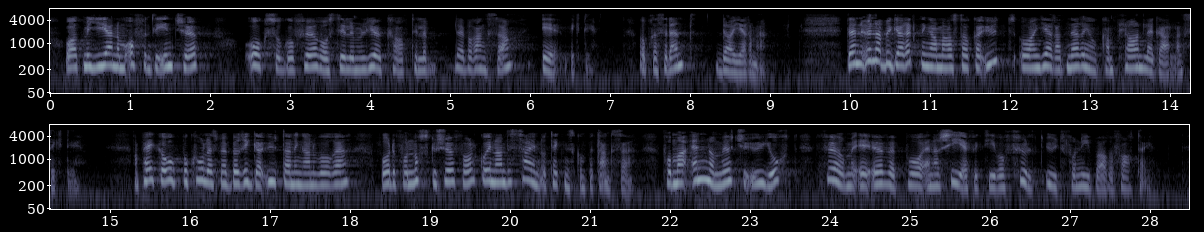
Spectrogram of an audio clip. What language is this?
Norwegian Nynorsk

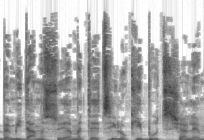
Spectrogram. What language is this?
Hebrew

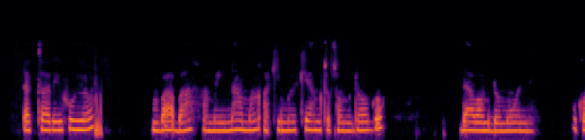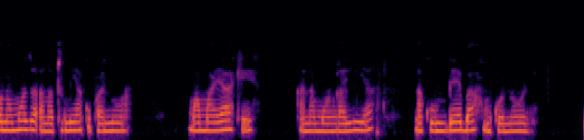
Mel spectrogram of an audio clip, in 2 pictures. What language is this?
Swahili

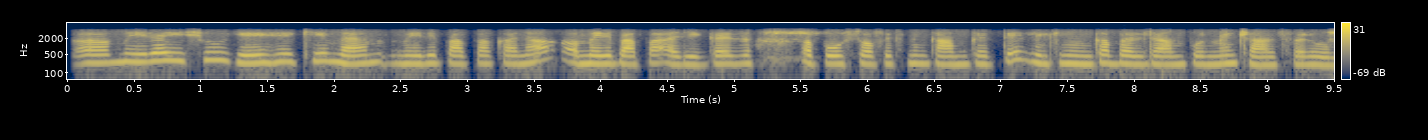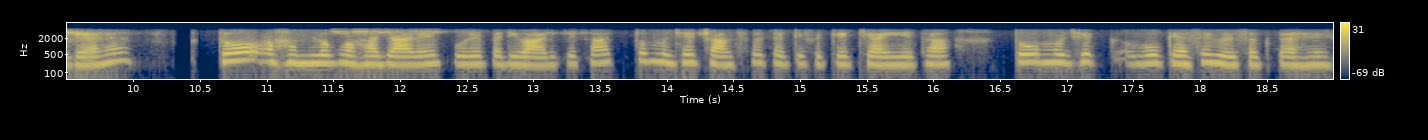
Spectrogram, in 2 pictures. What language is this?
Urdu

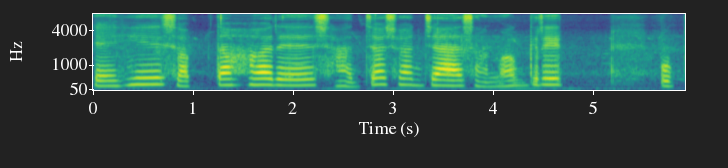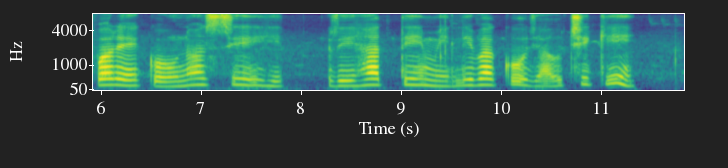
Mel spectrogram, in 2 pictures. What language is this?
Odia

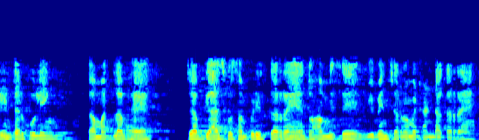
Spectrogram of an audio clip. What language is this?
Hindi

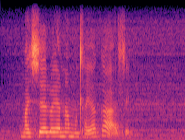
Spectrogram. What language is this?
Tsonga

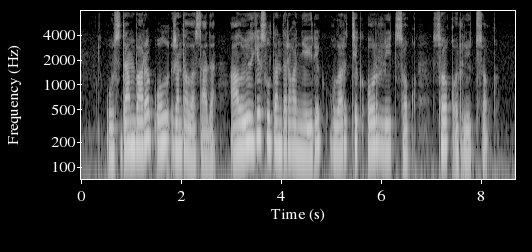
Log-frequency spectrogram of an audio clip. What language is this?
Kazakh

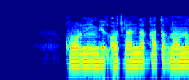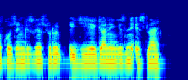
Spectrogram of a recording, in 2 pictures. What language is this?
Uzbek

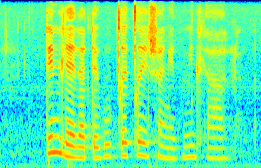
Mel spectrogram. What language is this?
Swati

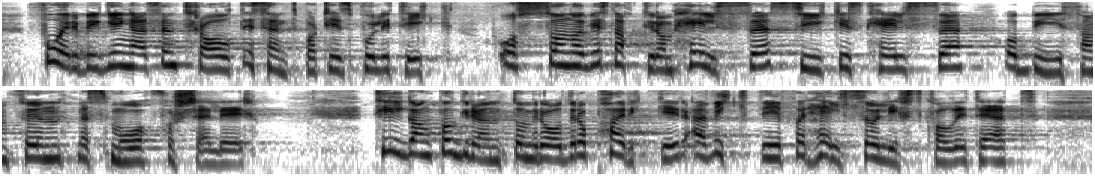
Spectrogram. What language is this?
Norwegian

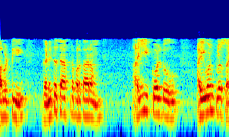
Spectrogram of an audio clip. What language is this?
Telugu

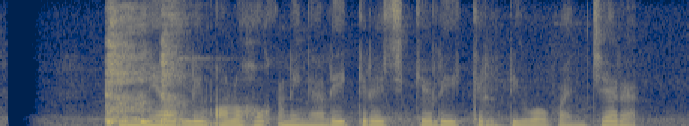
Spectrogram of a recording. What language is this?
Sundanese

